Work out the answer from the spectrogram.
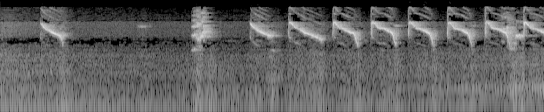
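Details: Caged, hand-reared Sunda bush warbler about eight months old, singing in the morning: after two isolated sharp notes, a run of high, downward-slurred chirps repeated about three times a second, over a faint low hum.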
